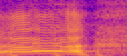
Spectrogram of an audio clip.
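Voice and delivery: high, loud startled yelp; panicked yelp. Retold or imitated. Musician startled before a take, high panicked yelp. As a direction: yelp as if the take just blew up. And people go.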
